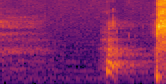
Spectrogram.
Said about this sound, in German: jetzt muss ich gleich niesen. Gesundheit.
